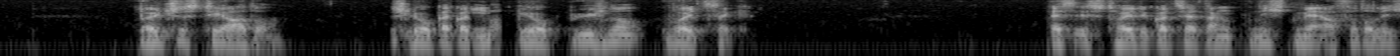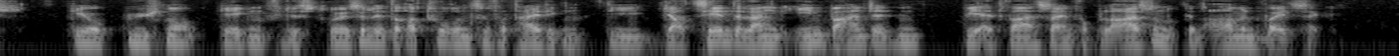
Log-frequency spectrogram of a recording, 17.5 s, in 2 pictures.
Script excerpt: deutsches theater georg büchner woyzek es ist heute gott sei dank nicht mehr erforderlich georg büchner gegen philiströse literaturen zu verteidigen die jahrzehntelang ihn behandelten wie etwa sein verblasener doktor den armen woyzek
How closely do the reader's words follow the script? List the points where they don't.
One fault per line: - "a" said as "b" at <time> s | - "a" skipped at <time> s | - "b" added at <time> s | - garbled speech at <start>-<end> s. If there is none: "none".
- garbled speech at 2.4-3.1 s
- "doktor" skipped at 16.1 s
